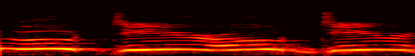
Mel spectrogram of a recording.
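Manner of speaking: high yawn, "dear" stretched out. Sleepy Thomas finally starts up for the express, yawning. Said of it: "he yawned".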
